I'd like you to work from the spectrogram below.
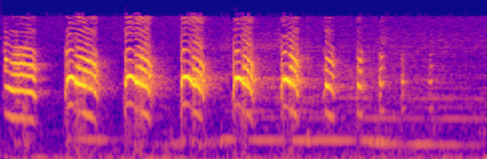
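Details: Harsh scolding series from a female Horsfield's babbler: loud rasping notes roughly three per second, each slurring downward, slowing and weakening toward the end, with a faint low whistle underneath.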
